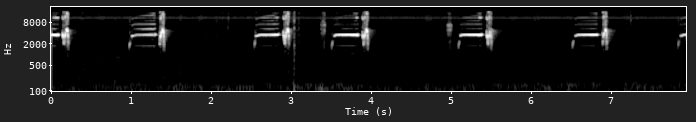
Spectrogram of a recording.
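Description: A prinia sings loud, sharp phrases about every one and a half seconds. Each is a high, steady whistled note joined to dry, snapping clicks.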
